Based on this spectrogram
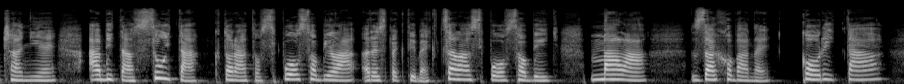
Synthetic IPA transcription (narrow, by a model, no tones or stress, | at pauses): t͡ʃaɲɪɛʔabit̪aːsujt̪akt̪ɔɾaːt̪ɔspʊɔsɔbilaɾɛspɛkt̪iːʋɛxt͡sɛlaspʊɔsɔbicmalazaxɔʋanɛːkɔɾit̪aː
